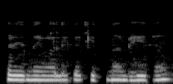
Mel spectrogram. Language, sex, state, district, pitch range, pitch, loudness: Hindi, female, Bihar, Sitamarhi, 200-210 Hz, 205 Hz, -20 LUFS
